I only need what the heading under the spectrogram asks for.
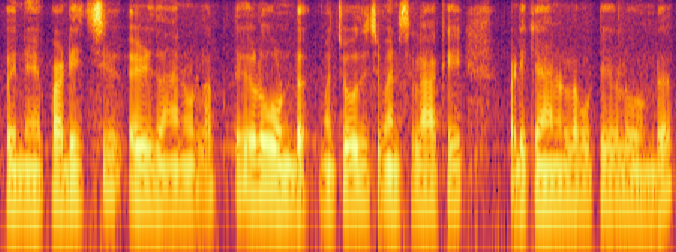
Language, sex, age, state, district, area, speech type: Malayalam, female, 45-60, Kerala, Kottayam, urban, spontaneous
